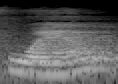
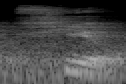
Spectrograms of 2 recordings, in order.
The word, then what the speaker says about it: fuel: So I hope from now on, if you were pronouncing the word fuel, you'll stop and start pronouncing it fuel.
